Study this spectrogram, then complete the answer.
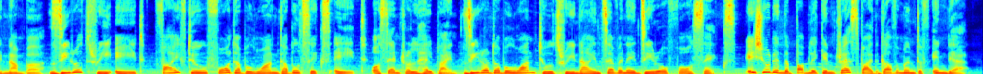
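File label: Cough Radio English, Radio spot; Manipur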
